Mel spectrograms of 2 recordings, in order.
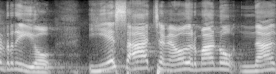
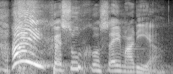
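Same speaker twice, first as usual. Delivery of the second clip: acted cry of sudden fright; startled exclamation; 3 dB louder than usual. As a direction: yelp it out, then let it fall. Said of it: "exclamación de un susto de algo inesperado".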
